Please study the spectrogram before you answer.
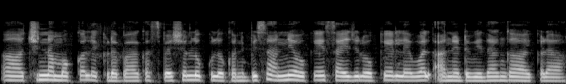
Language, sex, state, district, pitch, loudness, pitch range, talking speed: Telugu, female, Andhra Pradesh, Annamaya, 185 Hz, -14 LUFS, 175-200 Hz, 170 wpm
